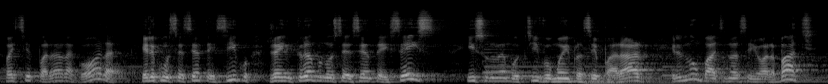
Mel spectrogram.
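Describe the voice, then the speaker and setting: A man's voice: a little high, expressive, a little fast, few pauses, darkish tone, close to an everyday voice. A man voicing an exasperated adult daughter who pleads with her mother and fires scolding questions. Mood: pleading. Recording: echoey hall with music underneath.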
